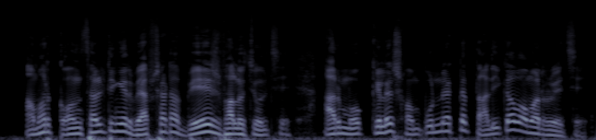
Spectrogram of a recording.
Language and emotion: Bengali, happy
